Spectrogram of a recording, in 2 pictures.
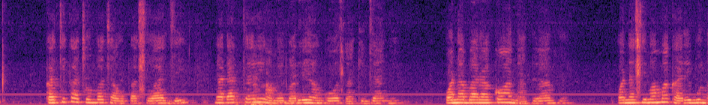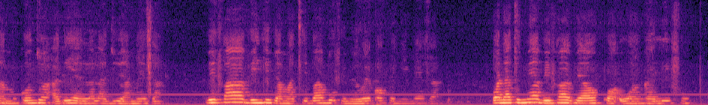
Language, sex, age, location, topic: Swahili, male, 18-24, Kisumu, health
